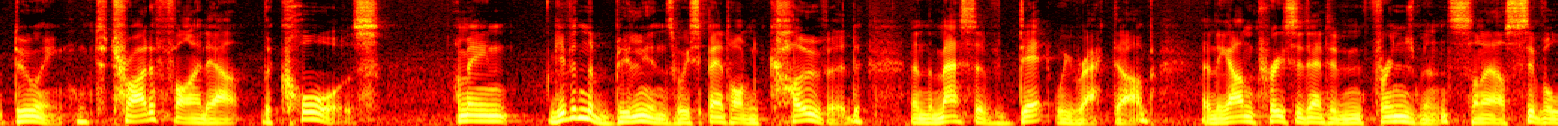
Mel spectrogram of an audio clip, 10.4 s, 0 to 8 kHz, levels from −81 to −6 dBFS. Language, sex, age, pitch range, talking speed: English, male, 50-69, 95-130 Hz, 180 wpm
